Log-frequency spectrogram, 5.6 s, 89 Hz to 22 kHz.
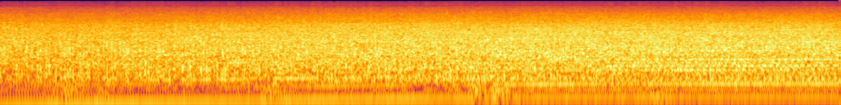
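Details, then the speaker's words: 1964 Cessna 210D with IO-520 engine, long stored, takeoff roll on runway 14, full rich mixture, full power set: steady loud roar with a constant deep drone and no surging or misses; engine pulling cleanly at full power. "Full power is set. Yes. Everything is correct. Air speed's coming alive."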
